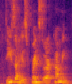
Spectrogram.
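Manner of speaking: ordinary delivery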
